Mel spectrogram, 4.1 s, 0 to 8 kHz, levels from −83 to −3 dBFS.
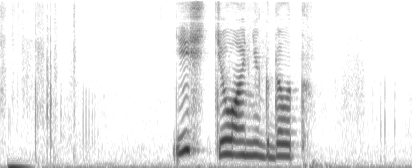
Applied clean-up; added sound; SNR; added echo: none; none; none; none.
